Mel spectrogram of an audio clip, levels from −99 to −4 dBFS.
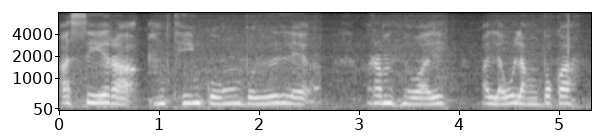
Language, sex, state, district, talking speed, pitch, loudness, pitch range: Mizo, female, Mizoram, Aizawl, 125 wpm, 215 Hz, -17 LUFS, 200-225 Hz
